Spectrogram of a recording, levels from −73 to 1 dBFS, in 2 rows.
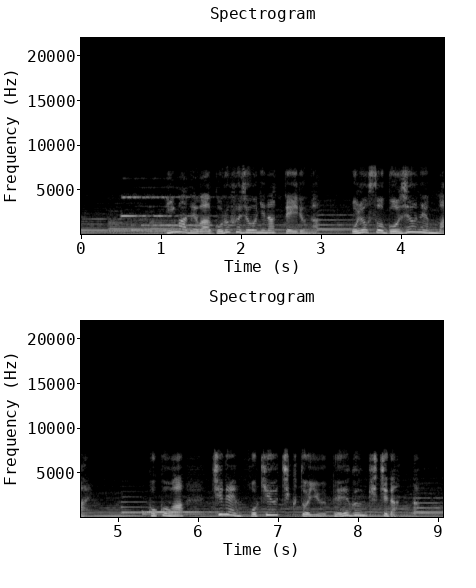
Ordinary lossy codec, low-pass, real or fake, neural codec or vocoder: Opus, 24 kbps; 7.2 kHz; fake; autoencoder, 48 kHz, 128 numbers a frame, DAC-VAE, trained on Japanese speech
